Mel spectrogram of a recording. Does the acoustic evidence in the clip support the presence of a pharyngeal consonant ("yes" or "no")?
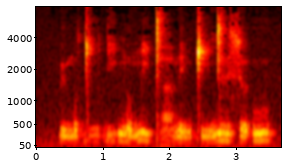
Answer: no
